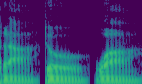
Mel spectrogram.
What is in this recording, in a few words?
"ratowa", concat syllables; Affixing experiment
